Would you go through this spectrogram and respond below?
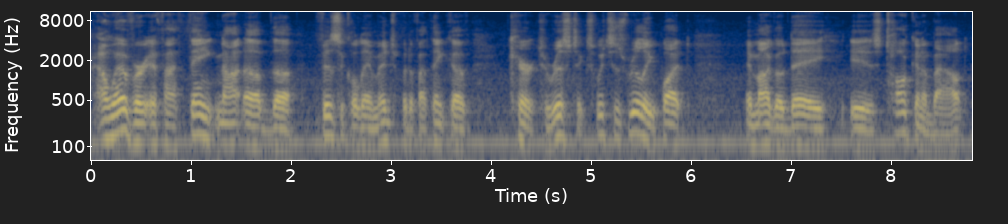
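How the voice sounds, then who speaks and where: A man in his fifties giving a casual daily devotional talk from a small office, with gentle pacing and frequent ums and uhs, recorded by a camera at desk distance. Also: fairly low pitch, slight background noise. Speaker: church devotional speaker.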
